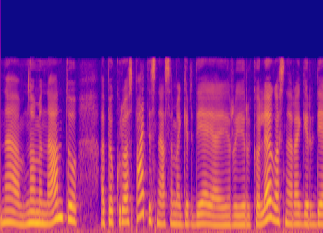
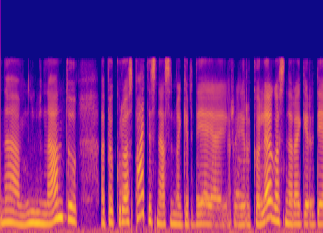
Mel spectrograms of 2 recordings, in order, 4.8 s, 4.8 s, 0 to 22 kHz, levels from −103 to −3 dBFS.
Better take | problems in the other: first | noise reduction (neural diffusion model UNIVERSE++)

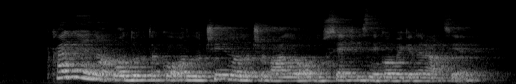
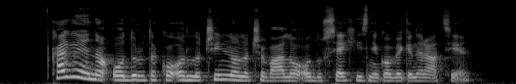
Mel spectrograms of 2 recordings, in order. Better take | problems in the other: second | room echo; dies away in 1 s

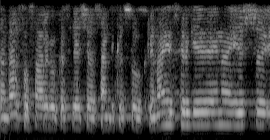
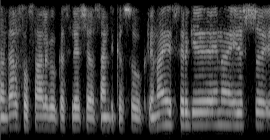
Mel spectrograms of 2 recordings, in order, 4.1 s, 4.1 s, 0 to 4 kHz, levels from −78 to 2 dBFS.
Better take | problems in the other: second | room echo; dies away in 1.4 s

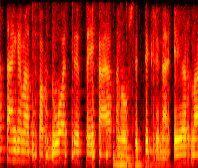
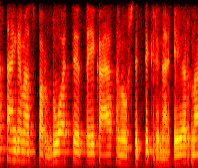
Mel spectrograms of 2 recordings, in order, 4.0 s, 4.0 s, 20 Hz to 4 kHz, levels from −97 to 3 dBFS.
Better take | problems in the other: second | noise reduction (neural mask model RNNoise)

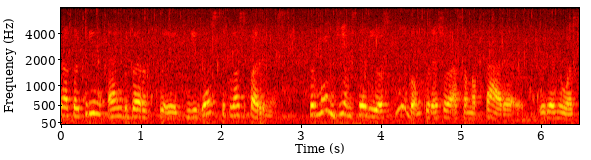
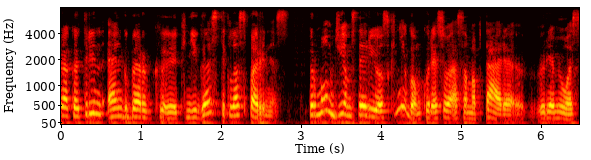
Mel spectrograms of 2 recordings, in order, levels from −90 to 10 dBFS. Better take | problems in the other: second | background sound (Stream); 17 dB below the speech // room echo; dies away in 0.4 s

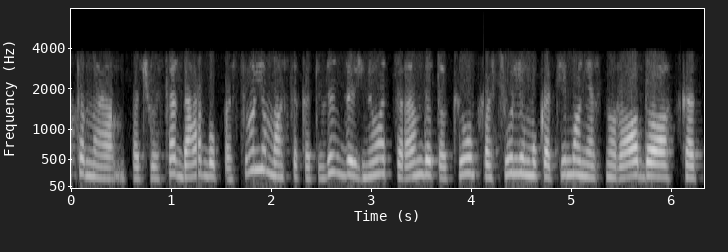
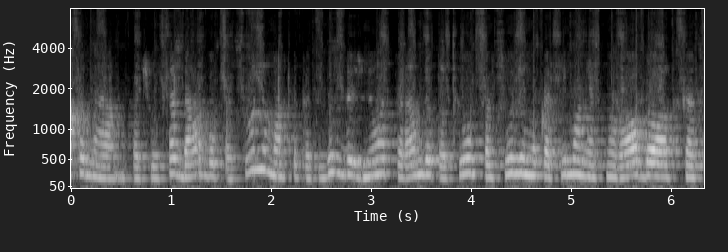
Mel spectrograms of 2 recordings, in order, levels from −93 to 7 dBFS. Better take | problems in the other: first | noise reduction (neural separator model SepFormer DNS4)

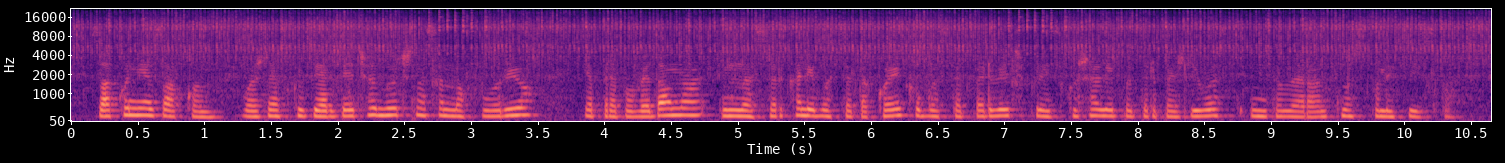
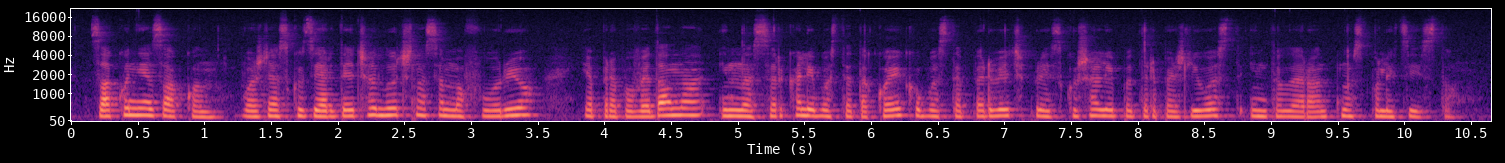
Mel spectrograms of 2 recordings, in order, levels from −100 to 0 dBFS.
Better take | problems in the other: second | background sound (Bicycle); 12 dB below the speech

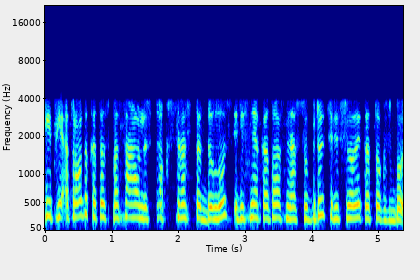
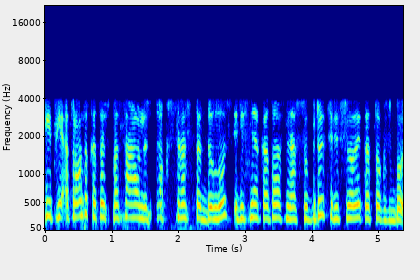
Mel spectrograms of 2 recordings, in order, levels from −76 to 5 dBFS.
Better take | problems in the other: first | noise reduction (neural mask model Resemble Enhance denoiser)

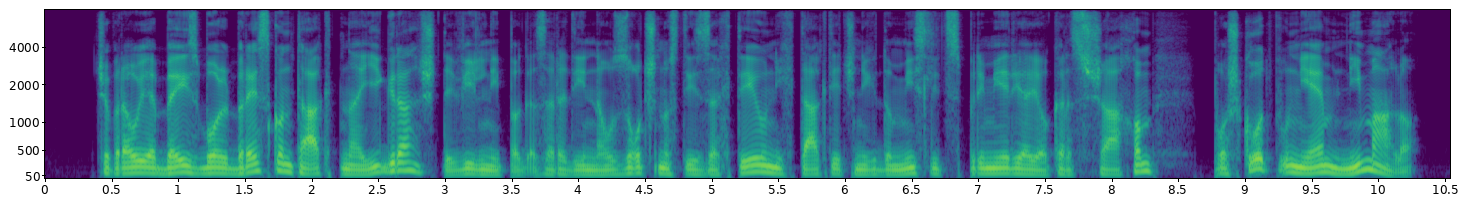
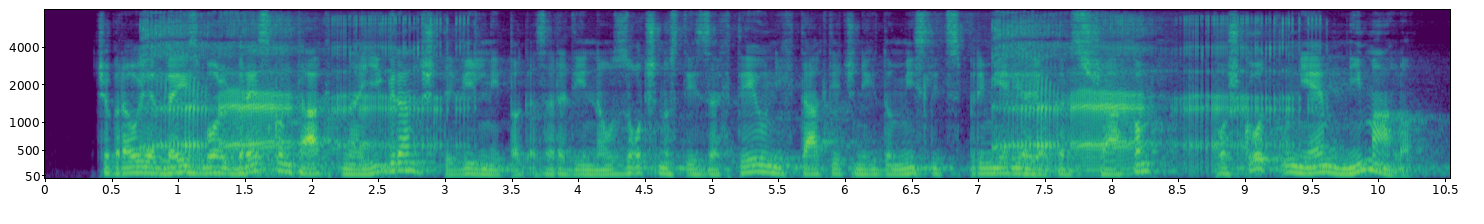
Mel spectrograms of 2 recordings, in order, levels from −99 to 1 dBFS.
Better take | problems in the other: first | background sound (Burping, eructation); 5 dB below the speech // room echo; dies away in 1 s

